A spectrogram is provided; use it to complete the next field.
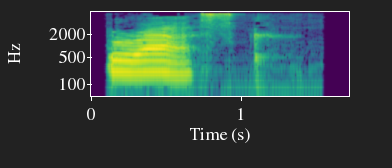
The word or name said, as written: bourrasque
